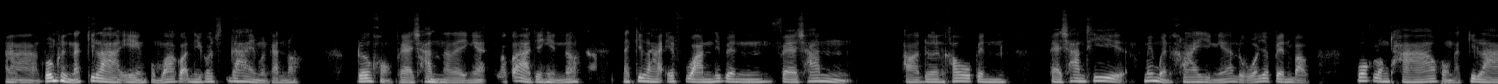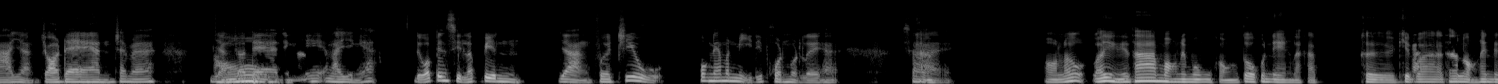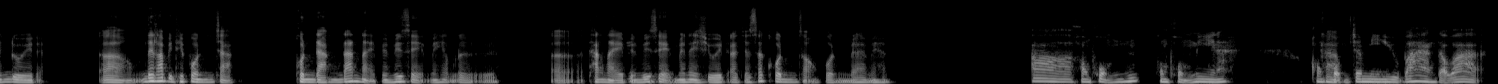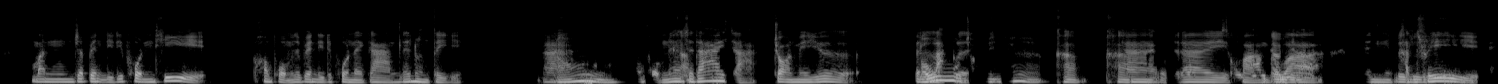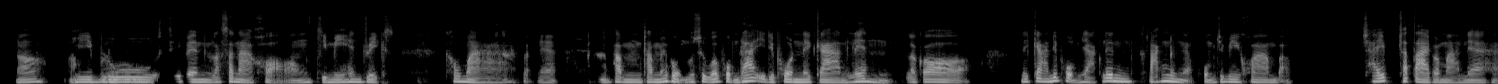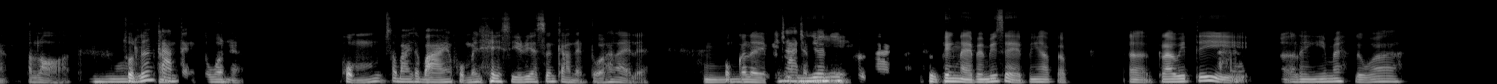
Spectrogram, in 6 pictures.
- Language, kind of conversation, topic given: Thai, podcast, คนดังมีอิทธิพลต่อความคิดของแฟนๆ อย่างไร?
- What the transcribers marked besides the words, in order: laughing while speaking: "ได้"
